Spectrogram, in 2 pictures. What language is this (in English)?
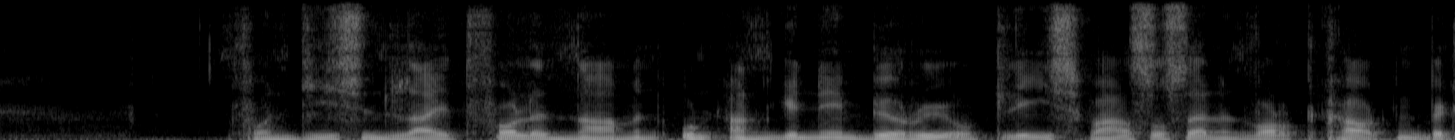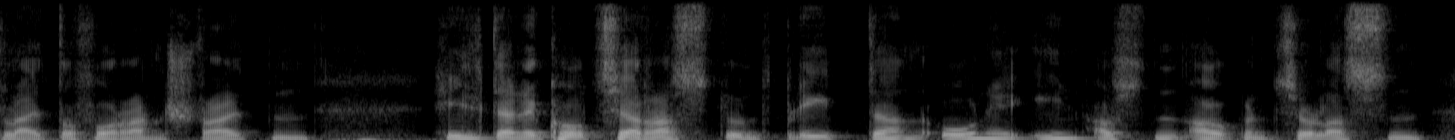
German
